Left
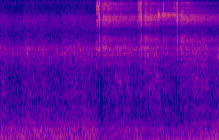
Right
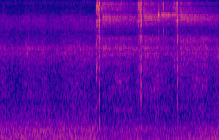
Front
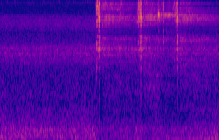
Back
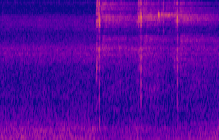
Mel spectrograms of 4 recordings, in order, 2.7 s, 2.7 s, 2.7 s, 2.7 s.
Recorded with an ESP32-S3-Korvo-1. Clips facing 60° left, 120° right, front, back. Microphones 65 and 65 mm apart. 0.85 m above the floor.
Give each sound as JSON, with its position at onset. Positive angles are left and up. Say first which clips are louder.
{"t": 1.2, "sound": "scissors", "louder": "right 1 dB, even", "azimuth_deg": -130, "distance_m": 3.0}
